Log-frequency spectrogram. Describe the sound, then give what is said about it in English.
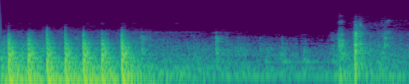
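Lem Foster knocks on the wooden door of Bob's mother's home in the evening: a quick series of about six firm, loud knocks, followed by a pause and then two more knocks. “They saw Lem Foster rapping on the door.”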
